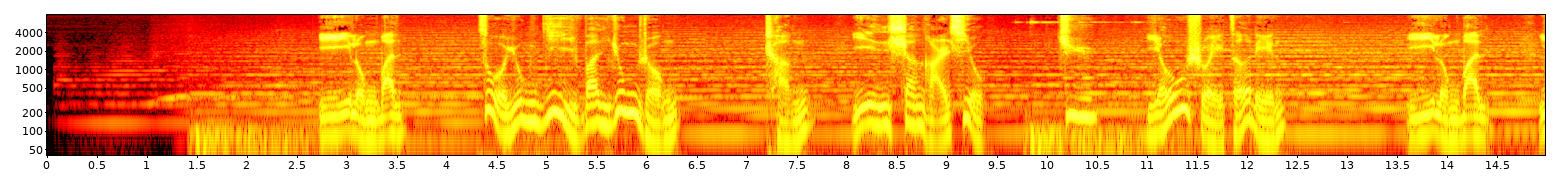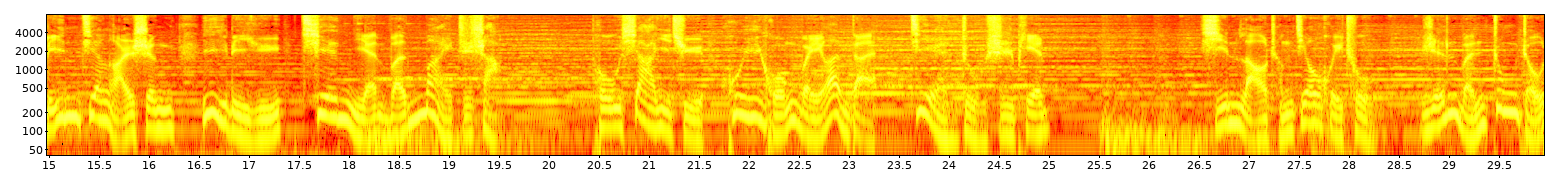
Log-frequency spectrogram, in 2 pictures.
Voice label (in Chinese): 专题片大气稳重; 范颐珑湾项目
